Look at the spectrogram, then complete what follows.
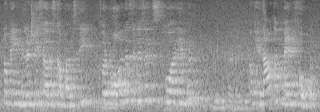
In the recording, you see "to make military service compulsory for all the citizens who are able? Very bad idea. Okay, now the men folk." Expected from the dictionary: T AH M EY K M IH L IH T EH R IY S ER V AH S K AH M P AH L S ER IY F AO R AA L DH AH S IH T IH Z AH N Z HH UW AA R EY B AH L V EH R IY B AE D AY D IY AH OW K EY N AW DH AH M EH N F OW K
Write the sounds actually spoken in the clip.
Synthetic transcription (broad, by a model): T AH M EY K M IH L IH T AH R IY S ER V AH S K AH M P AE S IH IY F AO R AA L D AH S IH T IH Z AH N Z HH UW AA R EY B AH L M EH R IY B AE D AY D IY OW K EY N AW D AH M EH N F OW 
